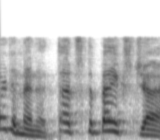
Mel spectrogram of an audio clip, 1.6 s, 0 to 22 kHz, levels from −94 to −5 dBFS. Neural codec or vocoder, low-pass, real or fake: codec, 16 kHz, 1.1 kbps, Voila-Tokenizer; 7.2 kHz; fake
